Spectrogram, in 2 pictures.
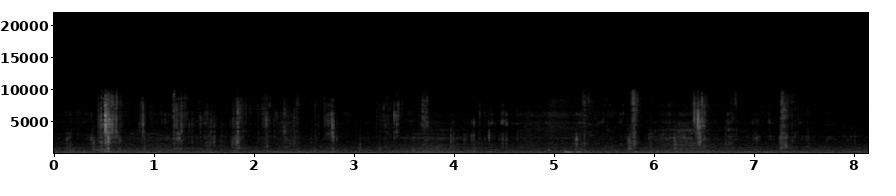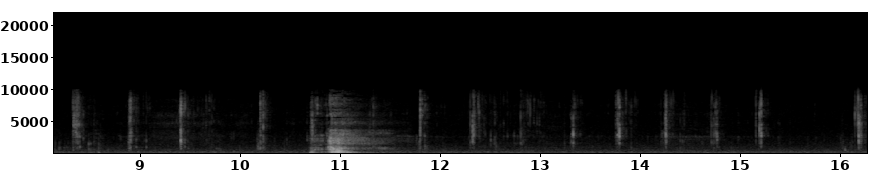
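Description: Close-miked chewing of a mouthful of Chapagetti jjajang instant noodles: scattered short mouth clicks, with one louder half-second sound about eleven seconds in.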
